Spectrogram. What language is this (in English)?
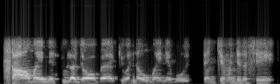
Marathi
